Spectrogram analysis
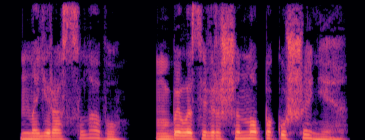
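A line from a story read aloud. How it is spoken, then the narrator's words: Cold. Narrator (Russian): холодно выдал принц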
